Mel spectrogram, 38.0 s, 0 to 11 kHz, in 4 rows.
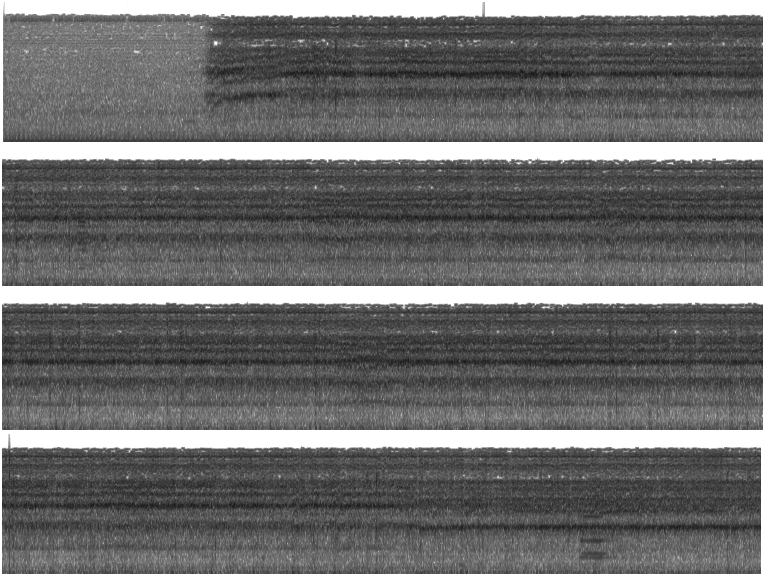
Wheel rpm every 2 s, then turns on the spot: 0, 100, 160, 160, 160, 160, 160, 160, 160, 160, 160, 160, 160, 160, 160, 160, 160, 150, 150.
none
